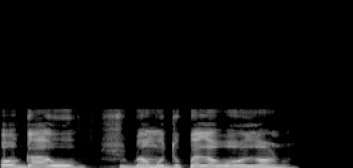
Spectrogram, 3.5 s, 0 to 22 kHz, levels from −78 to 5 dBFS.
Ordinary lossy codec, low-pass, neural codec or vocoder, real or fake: none; none; none; real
